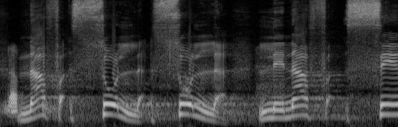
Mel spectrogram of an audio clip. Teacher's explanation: سین کے اوپر تنوین ہے, اس کے بعد لام ادغام بغیر الغنہ ہے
